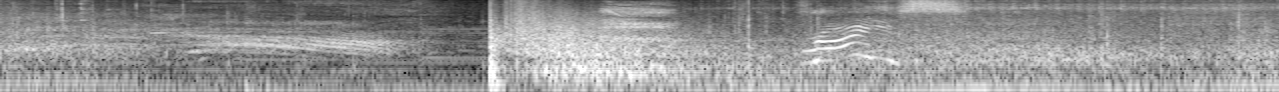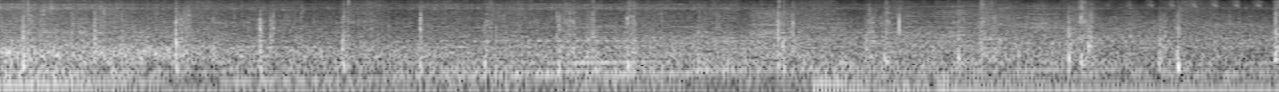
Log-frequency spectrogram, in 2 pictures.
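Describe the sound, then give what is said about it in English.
A cherry bomb firecracker explodes with one loud, sharp bang that cuts through a steady background rumble. “Just a cherry bomb.”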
